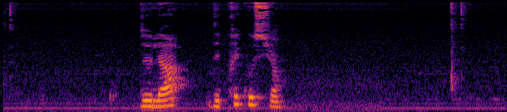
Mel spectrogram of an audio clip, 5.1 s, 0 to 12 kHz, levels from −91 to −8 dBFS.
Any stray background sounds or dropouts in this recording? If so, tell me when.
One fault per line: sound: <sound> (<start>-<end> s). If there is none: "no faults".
no faults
